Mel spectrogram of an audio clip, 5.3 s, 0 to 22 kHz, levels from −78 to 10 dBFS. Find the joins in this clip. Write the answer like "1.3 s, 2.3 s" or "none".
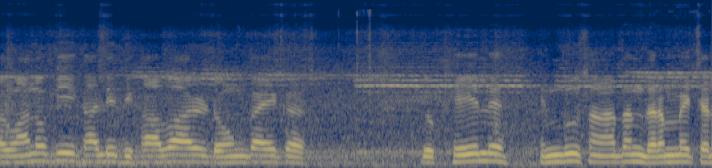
none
